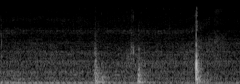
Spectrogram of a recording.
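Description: Thumps and knocks inside a Land Rover Discovery's cabin as doors are handled and someone climbs in: two softer thumps about halfway through and a sharp loud knock at the end, over a low steady rumble.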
